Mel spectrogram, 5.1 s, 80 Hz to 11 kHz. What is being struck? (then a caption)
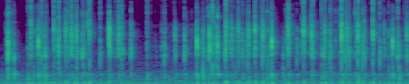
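Mechanical keyboard with aluminum case and ABS keycaps. A Space65 Cybervoyager 65% mechanical keyboard with Holy Panda switches, an aluminum case and ABS plastic keycaps, is typed on continuously with the fingertips of both hands. A rapid, uneven stream of short, bright clacks rises over a soft low thud from each keystroke. Every key strike cuts off almost instantly, with no ring.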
